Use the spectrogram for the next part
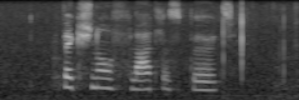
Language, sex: English, female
